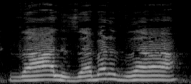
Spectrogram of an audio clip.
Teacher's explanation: ذال کو بھی بولتے ہوئے زبان کے نوک کو دانتوں میں سٹا کر آگے نکالیں گے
